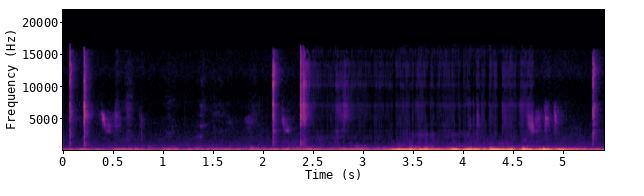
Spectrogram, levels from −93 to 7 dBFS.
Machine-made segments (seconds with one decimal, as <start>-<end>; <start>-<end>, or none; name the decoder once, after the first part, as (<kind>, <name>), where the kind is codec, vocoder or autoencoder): 2.4-4.7 (vocoder, BigVGAN v2)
